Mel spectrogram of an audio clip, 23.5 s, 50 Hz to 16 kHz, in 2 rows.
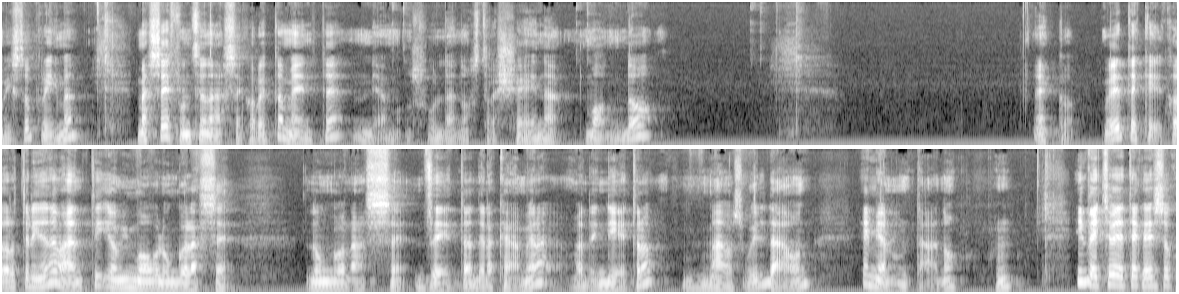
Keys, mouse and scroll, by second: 3.9 click, 5.7 click, 7.4 click, 10.6-11.6 scroll up 2, 11.6 scroll up 2, 12.8 scroll up 1, 13.4 scroll up 2, 14.2 scroll up 1, 15.1-16.1 scroll down 8, 17.5 scroll down 1, 19.5 scroll down 1, 20.1-20.9 scroll down 8, 20.9-22.6 scroll up 8.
